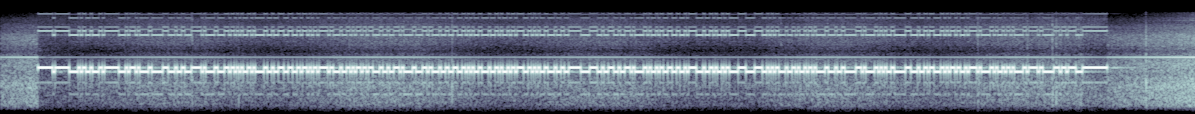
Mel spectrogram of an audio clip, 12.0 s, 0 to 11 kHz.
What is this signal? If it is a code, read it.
RTTY (45.45 baud, 170 Hz shift), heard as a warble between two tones, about 1360 Hz centre, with static crashes and a steady whistle near 1960 Hz. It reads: HET MENSELIJK FALEN IS DUS VOLLEDIG DOOR DE TEST AFGEDEKT.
